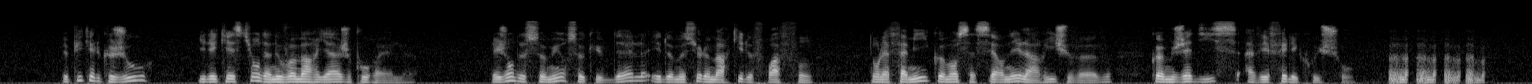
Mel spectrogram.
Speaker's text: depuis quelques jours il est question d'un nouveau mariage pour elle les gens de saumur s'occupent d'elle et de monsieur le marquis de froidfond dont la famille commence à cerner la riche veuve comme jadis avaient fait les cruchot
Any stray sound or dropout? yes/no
yes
